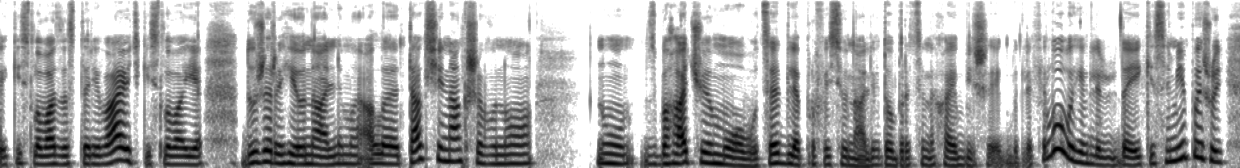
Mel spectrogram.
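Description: Frank, chatty woman with a smooth voice. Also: lowish voice, darkish tone, no room sound, studio quality. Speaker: podcast guest. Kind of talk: casual conversation.

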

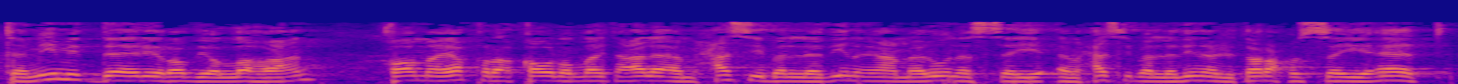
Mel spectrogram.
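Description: A man's voice: a little high, fairly even intonation, rapid-fire, a little mellow, slight background noise. A male preacher with an Egyptian accent delivering a sermon, telling stories that mix classical quotations with colloquial asides to his listeners. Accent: Egyptian Arabic. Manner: storytelling, mixing classical quotes with colloquial asides to the audience.

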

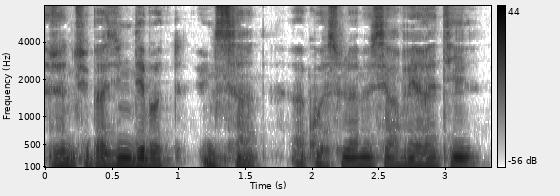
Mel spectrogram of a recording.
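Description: A man reading a proud, fierce young governess, a woman, in an audiobook, with sharp, defiant retorts. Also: mid-range voice, little pitch movement, moderate pace, slightly rough, pitched above the performer's own voice, natural voice. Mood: cool, haughty.

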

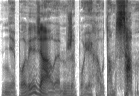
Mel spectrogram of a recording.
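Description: A man voicing a smug, sneering villain in a children's audiobook, with a mocking, drawn-out delivery. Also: sits low, sing-song, vocal fry, bright, forceful tone, breathy edge, no echo, studio quality, full character voice. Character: sneering pale male lout, smug villain.

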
